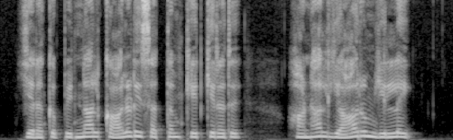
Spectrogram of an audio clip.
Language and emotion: Tamil, fearful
